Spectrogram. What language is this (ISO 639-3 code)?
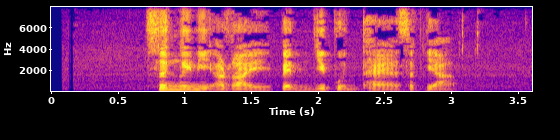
tha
